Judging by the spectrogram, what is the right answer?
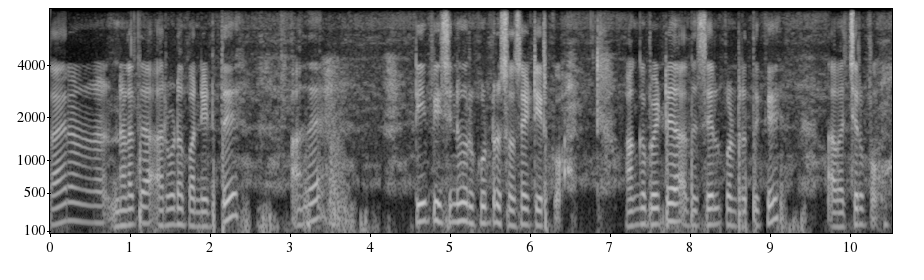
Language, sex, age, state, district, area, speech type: Tamil, male, 18-30, Tamil Nadu, Nagapattinam, urban, spontaneous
